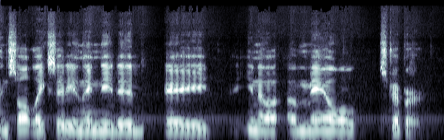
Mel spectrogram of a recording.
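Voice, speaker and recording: A man with an American accent speaks at a moderate pace in a plain, everyday voice, recorded with a dry, close sound and no echo. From Texas. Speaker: actor and stuntman. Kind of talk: casual chat.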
